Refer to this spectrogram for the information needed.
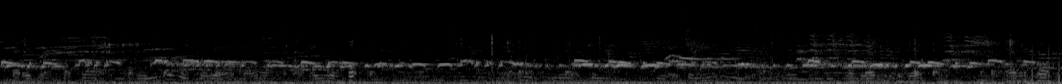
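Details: Competition zebra doves in Ngawi, Indonesia, recorded on 18 September 2022 during a mixed session: dense overlapping rolling coo phrases from several birds sound almost nonstop. Faint voices and a low hum are also heard.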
